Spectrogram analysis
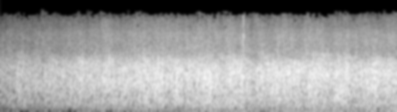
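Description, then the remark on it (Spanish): An audience applauds the Lord, a dense, steady wash of many hands clapping that swells slightly and holds for several seconds, with no voices standing out. “Un aplauso al Señor, ¿eh?”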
